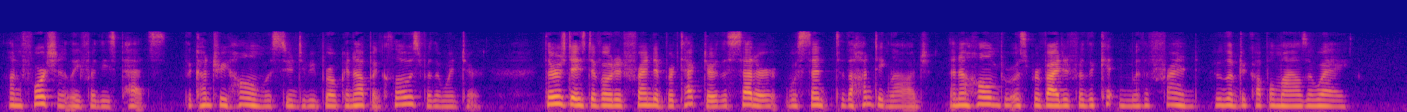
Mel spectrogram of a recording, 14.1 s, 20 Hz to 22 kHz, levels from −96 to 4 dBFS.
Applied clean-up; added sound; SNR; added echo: none; none; none; none.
